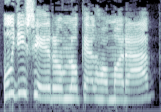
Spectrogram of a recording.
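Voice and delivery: put-on high, held, childlike boast; little robot's cry. A narrator's reading. Small robot outdoing the big one, high cry. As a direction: cry it out high, defiantly, without much volume. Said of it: "kiáltott a kis robot".

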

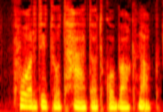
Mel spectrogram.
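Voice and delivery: plain reading voice

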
